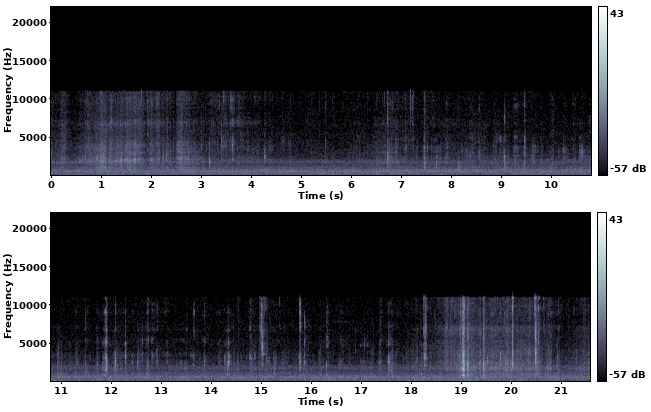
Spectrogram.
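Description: A person chewing a mouthful of a blackened chicken sandwich on a soft bun: faint, scattered wet clicks and crunches, a few louder ones near the end, over a low steady hum.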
